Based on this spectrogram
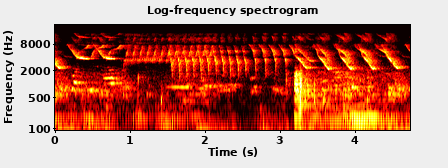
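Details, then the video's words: Female canary voice played to rouse a male's singing and breeding drive. Fast high chirps and long rattling trills, with a steady low hum underneath and a bright burst of sweeping notes toward the end. "Suara burung kenari /pancingan buat burung kenari yang malas bunyi."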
